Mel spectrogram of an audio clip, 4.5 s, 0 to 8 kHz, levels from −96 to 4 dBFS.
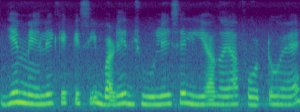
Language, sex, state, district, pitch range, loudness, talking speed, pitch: Hindi, female, Bihar, Begusarai, 205-235 Hz, -21 LUFS, 145 wpm, 220 Hz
